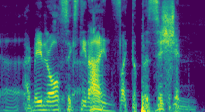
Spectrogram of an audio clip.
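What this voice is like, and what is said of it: Imitates another person's voice. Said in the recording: “my Rich Rosen impression. Dave's dad. ... Sounds a little like Alex Jones. ... I think I got a little frog in my throat”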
